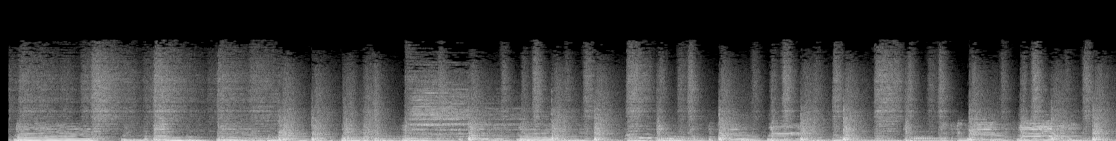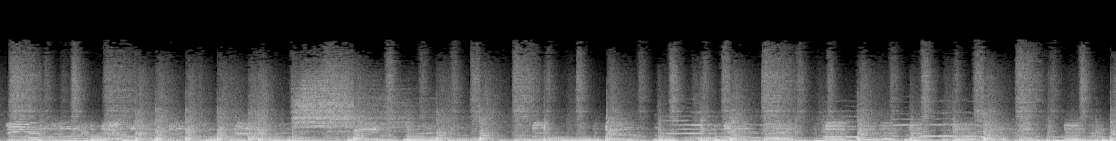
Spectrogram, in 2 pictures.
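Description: A rock-funk band jamming live: a drum kit keeping a steady groove under electric guitars, with cymbal crashes about four seconds in and again about fourteen seconds in.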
